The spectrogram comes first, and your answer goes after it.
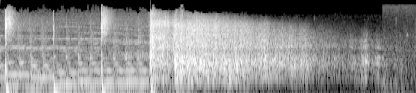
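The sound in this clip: Gunshots: four loud bangs about half a second apart. The last one leaves a long, slowly fading rumble.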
